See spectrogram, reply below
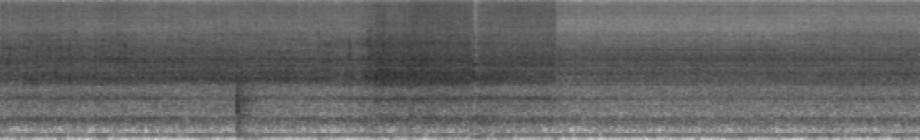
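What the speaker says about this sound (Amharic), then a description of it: "እንደዚህ ሽንኩርቴን በደንብ ጥብስ ካደረኩት በኋላ የተፈጨ ቲማቲም አለኝ፣ እሱን እጨምራለሁ ማለት ነው።" Crushed tomato tipped into well-fried onions for chicken kabsa, giving a steady close sizzle and frying hiss that brightens midway and then settles back down, with no talking.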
